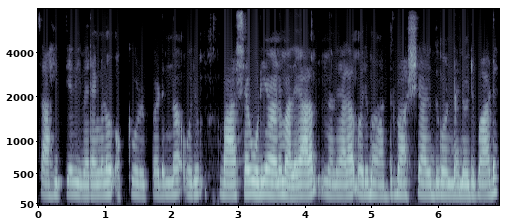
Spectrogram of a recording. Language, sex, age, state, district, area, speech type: Malayalam, female, 18-30, Kerala, Wayanad, rural, spontaneous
